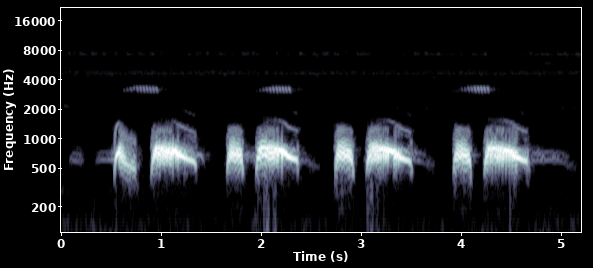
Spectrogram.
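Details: Lure recording of a local spotted dove from Indonesia, meant to attract other doves. Four evenly spaced phrases, each a short clipped note and then a long, rough, slightly falling coo. A faint high whistle recurs above several phrases.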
